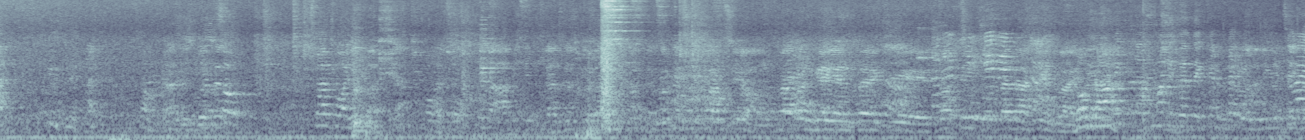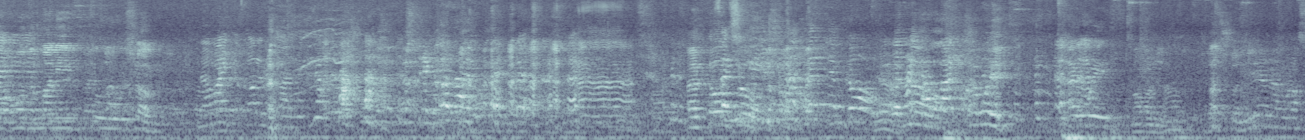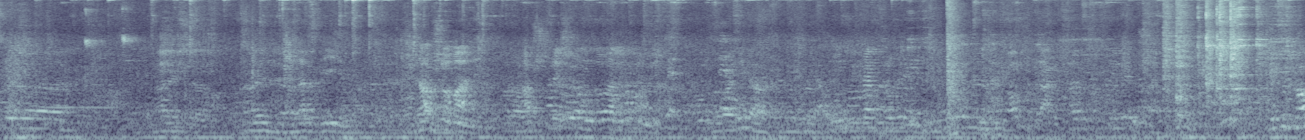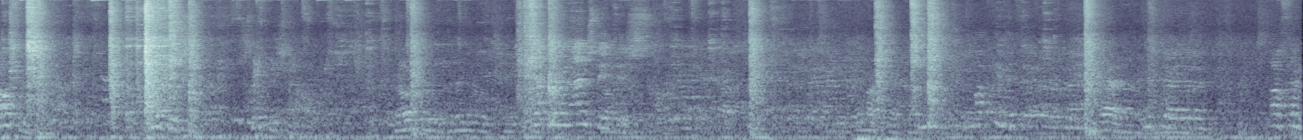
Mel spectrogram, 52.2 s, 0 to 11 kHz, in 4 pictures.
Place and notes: cologne, am hof, brauhaus früh
eingangsbereich und gang durch das brauhaus, mittags. internationale stimmen, spülanlage, ausschank, gläserklirren, köbessprüche
soundmap nrw: social ambiences/ listen to the people - in & outdoor nearfield recordings, listen to the people
July 2008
